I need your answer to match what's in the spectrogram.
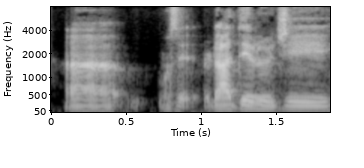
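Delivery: mock French accent with clearly shifted voice.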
